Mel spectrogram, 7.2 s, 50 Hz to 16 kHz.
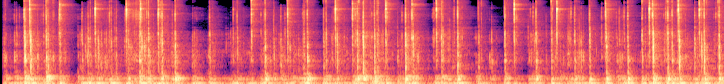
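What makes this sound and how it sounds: Fingertips with long nails type fast on the keycaps of a compact 60% black plastic mechanical keyboard with RGB backlight, resting on a dark desk. A rapid, uneven stream of sharp, clicky key presses is heard, with bright, high tapping over a low thock that dies away almost instantly.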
